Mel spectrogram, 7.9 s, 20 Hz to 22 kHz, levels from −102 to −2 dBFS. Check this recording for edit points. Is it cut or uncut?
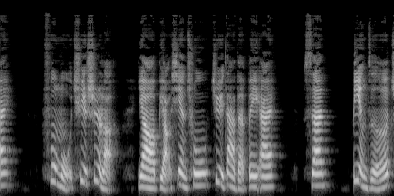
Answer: cut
